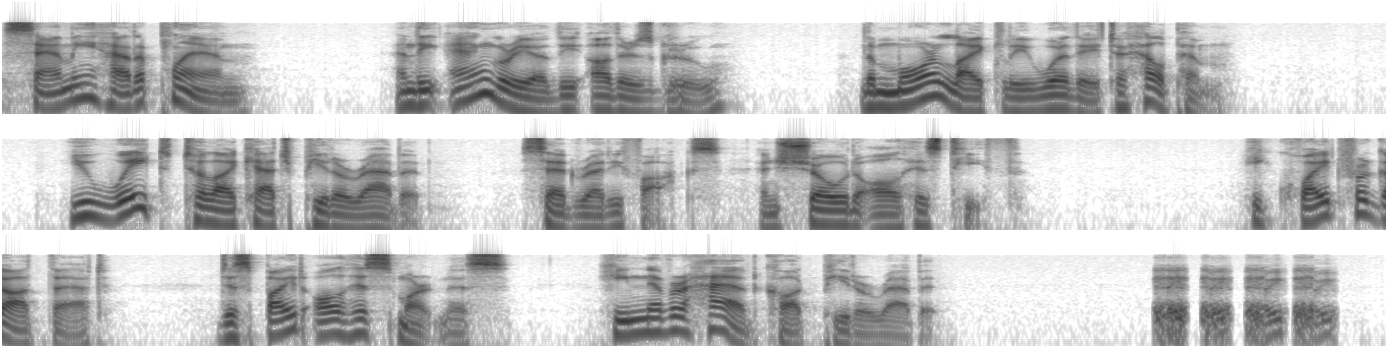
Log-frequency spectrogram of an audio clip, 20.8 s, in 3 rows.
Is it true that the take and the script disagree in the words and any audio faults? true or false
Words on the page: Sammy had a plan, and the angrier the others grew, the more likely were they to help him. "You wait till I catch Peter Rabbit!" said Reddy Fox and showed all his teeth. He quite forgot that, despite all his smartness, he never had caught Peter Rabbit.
true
